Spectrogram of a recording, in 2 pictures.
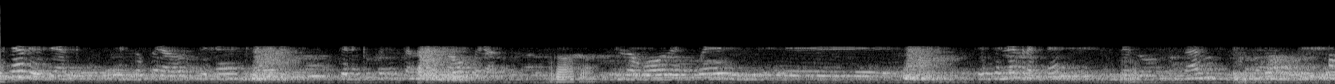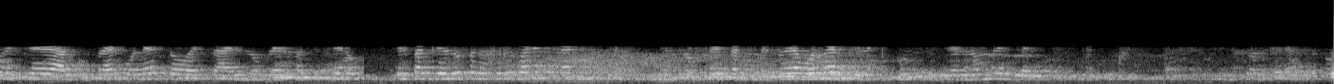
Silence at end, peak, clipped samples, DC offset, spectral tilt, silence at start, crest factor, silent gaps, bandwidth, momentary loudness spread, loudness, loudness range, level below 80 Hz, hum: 0 s; 0 dBFS; under 0.1%; under 0.1%; -1 dB/octave; 0 s; 20 dB; none; 2.4 kHz; 9 LU; -20 LUFS; 5 LU; -56 dBFS; none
